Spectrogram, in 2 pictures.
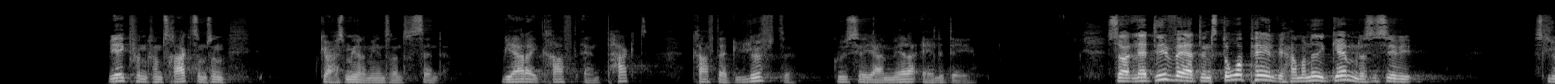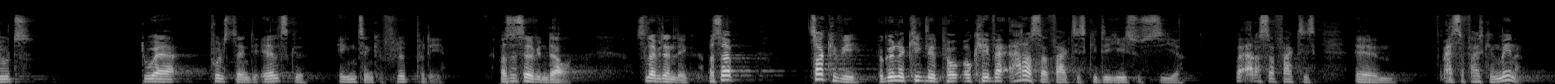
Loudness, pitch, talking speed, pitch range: -23 LUFS, 125 Hz, 200 wpm, 105-150 Hz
